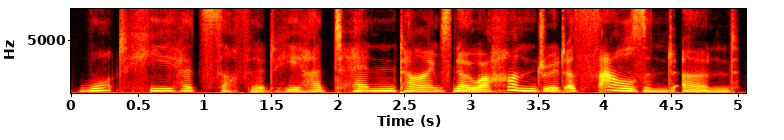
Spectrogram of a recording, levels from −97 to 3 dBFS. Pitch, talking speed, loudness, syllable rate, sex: 190 Hz, 140 wpm, -18 LUFS, 4.1 syllables/s, female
